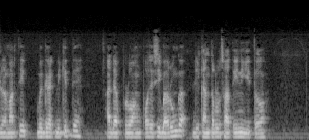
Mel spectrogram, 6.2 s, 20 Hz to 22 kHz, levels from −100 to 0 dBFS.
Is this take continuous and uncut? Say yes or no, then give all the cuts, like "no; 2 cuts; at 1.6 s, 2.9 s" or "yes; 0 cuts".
yes; 0 cuts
